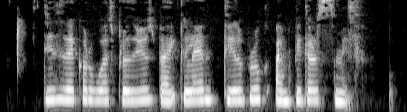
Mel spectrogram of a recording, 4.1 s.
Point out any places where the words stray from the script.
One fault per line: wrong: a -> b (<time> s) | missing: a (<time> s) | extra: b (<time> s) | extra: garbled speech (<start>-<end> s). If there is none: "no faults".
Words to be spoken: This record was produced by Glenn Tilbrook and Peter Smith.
no faults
